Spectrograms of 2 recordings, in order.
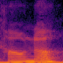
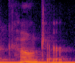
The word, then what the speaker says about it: counter: need that er position watch out you don't want it to sound like kauna but rather counter or counter and then in intuitive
